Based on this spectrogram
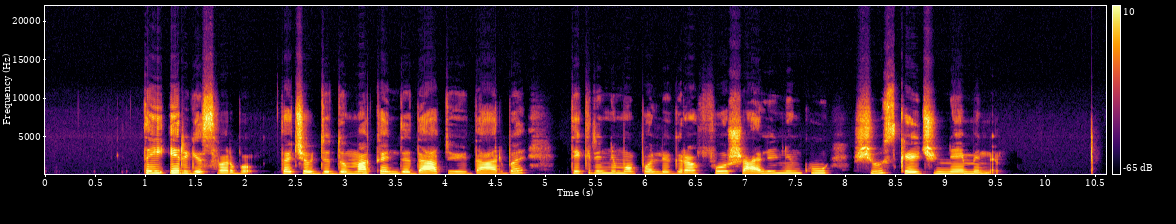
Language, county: Lithuanian, Vilnius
